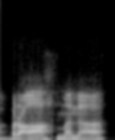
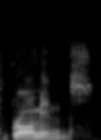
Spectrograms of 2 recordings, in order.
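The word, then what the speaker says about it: brāhmaṇa: Vashamp said at the time of sprinkling of water all the brahmanas. Oh by the way the brahana thing Brahma is the foreheaded creator. A brahmana is a brahman and brahma without any long a is the right all pervasive singularity.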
